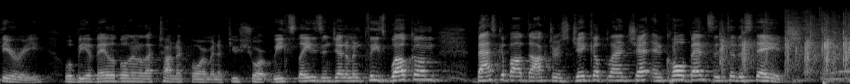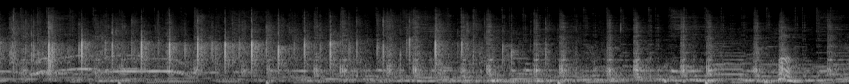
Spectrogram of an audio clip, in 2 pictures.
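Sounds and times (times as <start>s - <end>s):
speech: 0.0s - 8.2s
Senegalese pop walk-up music on stage at a live show in Minnesota: 8.2s - 16.9s.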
